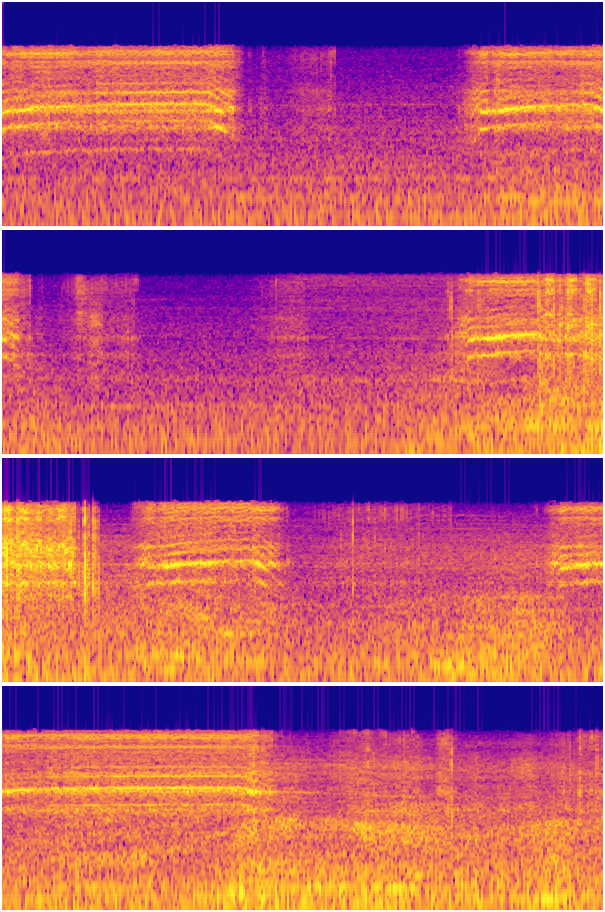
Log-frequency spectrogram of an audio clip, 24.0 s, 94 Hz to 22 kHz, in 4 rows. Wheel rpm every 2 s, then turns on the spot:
140, 30, 80, 30, 10, 80, 110, 80, 30, 150, 70, 10.
2-4 6-10 14-16 20-24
